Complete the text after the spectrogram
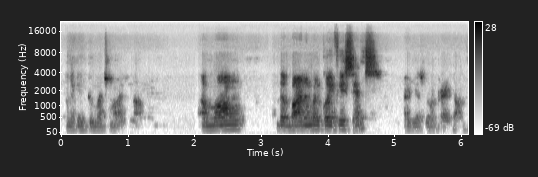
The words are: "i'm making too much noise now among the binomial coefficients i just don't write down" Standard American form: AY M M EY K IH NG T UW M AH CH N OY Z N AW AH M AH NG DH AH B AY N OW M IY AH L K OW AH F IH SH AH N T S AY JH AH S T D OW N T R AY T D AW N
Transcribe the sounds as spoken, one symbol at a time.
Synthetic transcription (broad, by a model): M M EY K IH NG T UW M AH CH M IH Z N AW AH M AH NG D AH B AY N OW M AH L K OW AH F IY S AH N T S AY JH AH S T D OW N T R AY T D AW N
